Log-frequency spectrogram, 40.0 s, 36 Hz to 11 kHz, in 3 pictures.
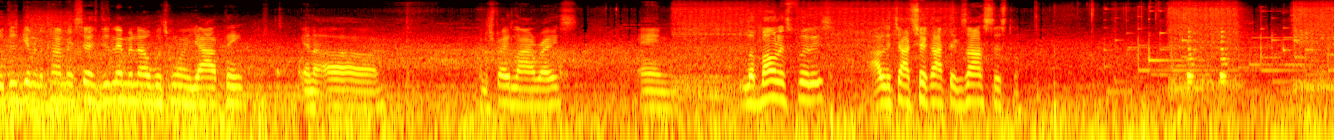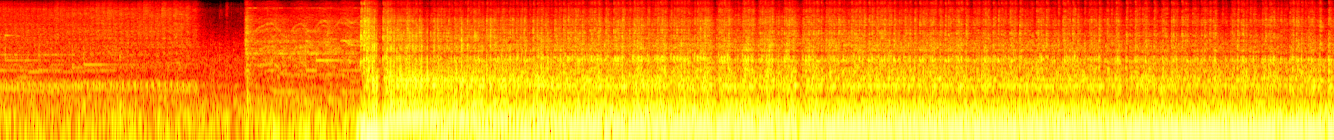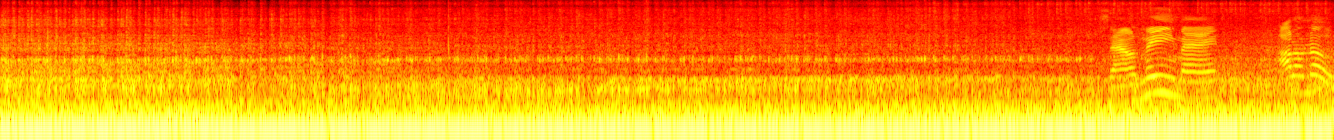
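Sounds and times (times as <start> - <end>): car engine starting and idling: 6.5 - 9.9, 11.5 - 40.0.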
